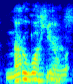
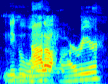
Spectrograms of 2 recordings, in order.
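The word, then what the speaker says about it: Ngāruawāhia: Naruwahia. Not a warrior.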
